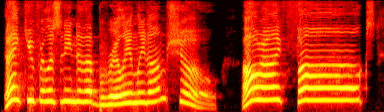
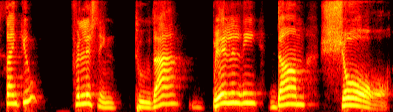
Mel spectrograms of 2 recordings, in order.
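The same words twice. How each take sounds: First: Loud, high announcer sign-off; podcast sign-off. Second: Put-on a loud, high, slow take on the sign-off, with an accent; imitating Poppy. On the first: Retold or imitated. Comic shouting his show outro to listeners. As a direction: boom it out like a show host. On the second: Comic imitating landscaper Poppy saying the outro. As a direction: mimic the gardener parroting the outro. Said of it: "He goes".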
